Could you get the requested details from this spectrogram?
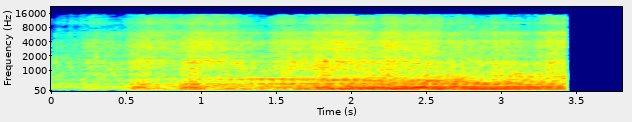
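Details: TMX 125 that would not start with weak electrical power, after checking CDI wiring and reassembly: single-cylinder engine idles steadily with even low putter, no misfires.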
